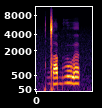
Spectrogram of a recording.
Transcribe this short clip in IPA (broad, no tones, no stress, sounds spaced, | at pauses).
ɡ͡ǀ a b ð u ə̯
